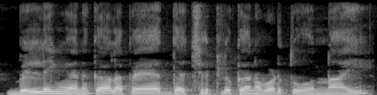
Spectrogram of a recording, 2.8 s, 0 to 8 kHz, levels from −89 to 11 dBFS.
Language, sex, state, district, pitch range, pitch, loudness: Telugu, male, Telangana, Mahabubabad, 140-155 Hz, 145 Hz, -15 LUFS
